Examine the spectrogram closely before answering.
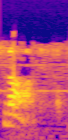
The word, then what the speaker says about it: CHNOPS: Sometimes to help students remember this, I tell them to remember it like this, CHNOPS. If you do it that way, you can pronounce it schnapps.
